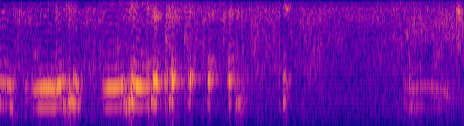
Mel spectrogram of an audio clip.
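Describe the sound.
A baby crying in several short, wavering wails with a tonal, whimpering quality, falling quiet for a moment before one last brief cry near the end.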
